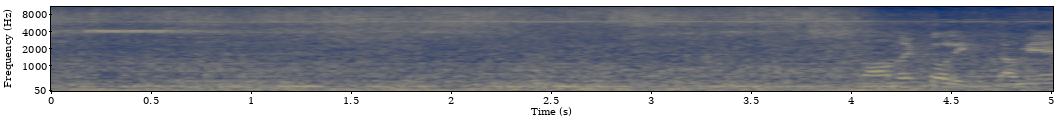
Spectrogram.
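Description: A lathe spins with a steady, loud whirring hum.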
